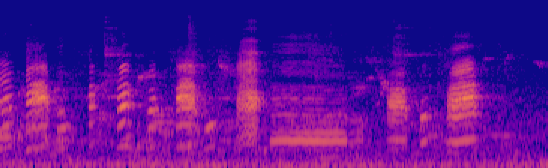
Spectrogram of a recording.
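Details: Eclectus parrot giving harsh, nasal honking calls in short bursts, about six spaced through the moment, with a steady faint tone and soft room noise beneath.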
